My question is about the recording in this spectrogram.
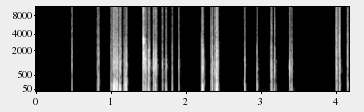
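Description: Faint, scattered clicks and rustles of handling noise as the camera is moved around, with dead quiet between them; the strongest click comes about one and a half seconds in.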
